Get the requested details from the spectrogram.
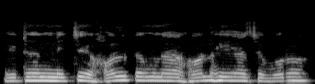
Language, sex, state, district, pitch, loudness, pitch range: Bengali, male, West Bengal, Malda, 170 Hz, -17 LUFS, 160-175 Hz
